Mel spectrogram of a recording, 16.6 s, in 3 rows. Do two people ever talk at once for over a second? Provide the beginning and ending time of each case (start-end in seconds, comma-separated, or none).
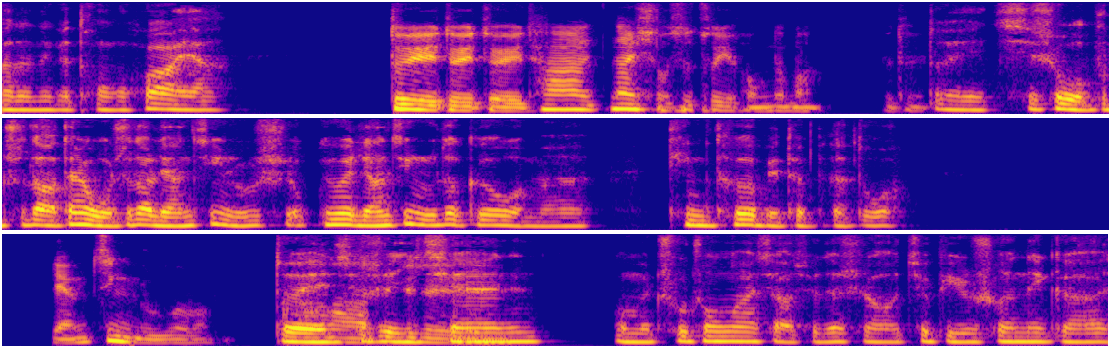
12.5-13.7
